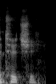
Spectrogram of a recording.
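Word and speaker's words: Tucci: has got a Stanley, and I never can pronounce the last name, TOOOCHI, TOOOCHI? – Stanley TOOOCHI, yeah.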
